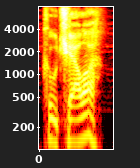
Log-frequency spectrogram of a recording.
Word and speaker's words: Coachella: How do you say it? – Coachella. – Oh, you have to say O? – Yeah, Coachella. – I say Coachella, and I'm fine with it.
